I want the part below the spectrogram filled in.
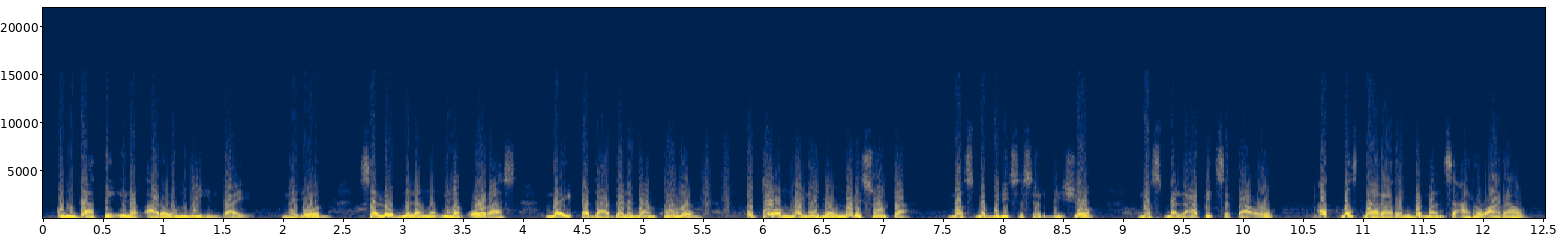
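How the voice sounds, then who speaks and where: Lively Filipino male narrator. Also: mid-range voice, low-quality recording. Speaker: news feature narrator. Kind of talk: scripted narration.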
